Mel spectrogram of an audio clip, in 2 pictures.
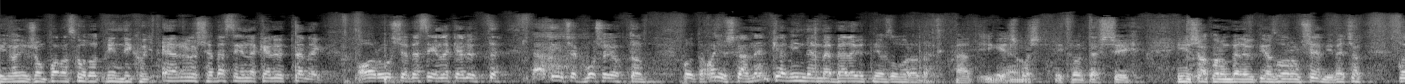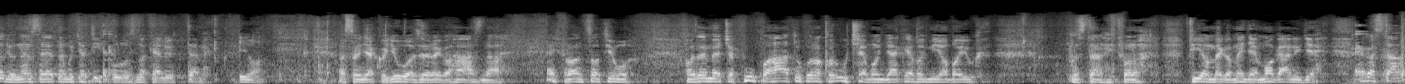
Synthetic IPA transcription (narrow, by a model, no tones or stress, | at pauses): eɲɒɲuʒo̞mpɒnɒsko̞d̪o̞t̪mind̪ikho̞ɟɛrːøːlʃɛbɛseːlnɛkɛløːt̪ːɛmɛɡ | ɒrːoːlʃɛbɛseːlnɛkɛløːt̪ːɛ̥ | ɛat̪eːnt͡ʃɒkmo̞ʃojo̞t̪ːɒm | mont̪ɒʔɒɲuʃkaːmnɛmkɛlmind̪ɛmbɛbɛlɛjyt̪niɒzoɾod̪ɒ̰t̪hat̪ḭɡɛ̰moʃḭt̪ʋɒnt̪ɛʃʃeːɡ | eːniʃɒkɒɾo̞mbɛlɛjyt̪niɒzoɾo̞mʃɛmːibɛt͡ʃɒk | nɒɟo̞nːɛmsɛɾɛt̪ɛmho̞chɒt̪it̪koloznɒkɛløːt̪ːɛm | joː | ɒst̪mo̞ɲɟjaːkho̞ɟjoːɒzøɾɛɡɒɦaːznaːl | ɛcfrɒnt̪so̞t̪joː | hɒːzɛmbɛrt͡ʃɒkpuːpɒɦaːt̪uko̞nɒkːo̞ɾuːcʃɛmːo̞ɲɟaːkɛlɦo̞ɟmiɒbɒjuk | ɒst̪aːnit̪ʋɒnɒfijɒmːɛɡɒmɛɲɛmːɒɡaːnyɟɛmɛɡɒst̪aːn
